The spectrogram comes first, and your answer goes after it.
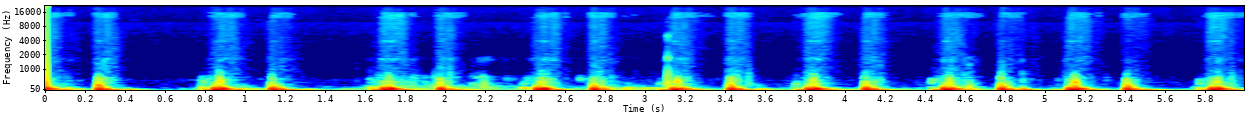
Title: Relaxing Heartbeat Sound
